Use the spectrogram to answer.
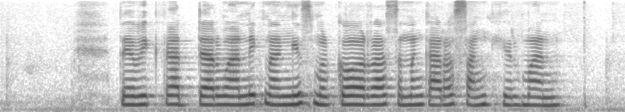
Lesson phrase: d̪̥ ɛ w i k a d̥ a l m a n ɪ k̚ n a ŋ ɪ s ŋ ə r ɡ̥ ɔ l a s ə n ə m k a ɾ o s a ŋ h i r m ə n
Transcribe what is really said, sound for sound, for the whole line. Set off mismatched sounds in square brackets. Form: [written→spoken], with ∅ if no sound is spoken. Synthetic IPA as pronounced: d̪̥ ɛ w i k a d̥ a [l→r] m a n ɪ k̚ n a ŋ ɪ s [ŋ→m] ə r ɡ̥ ɔ [l→ɾ] a s ə n ə [m→ŋ] k a ɾ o s a ŋ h i r m [ə→a] n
